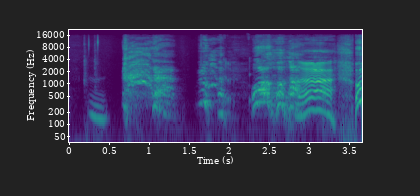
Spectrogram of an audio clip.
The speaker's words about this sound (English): Okay, sorry. Goddamn. Sorry, I'm coughing the evil out right now.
